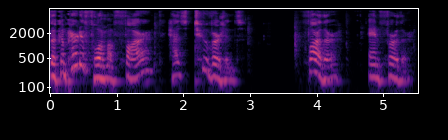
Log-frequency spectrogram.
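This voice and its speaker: A Canadian man with a husky, breathy voice reads out a grammar lesson for learners of English, spacing each example sentence out. The recording has a slightly dull, muffled sound. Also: sits high, lively intonation. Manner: slow, carefully enunciated example sentences. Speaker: English teacher.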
